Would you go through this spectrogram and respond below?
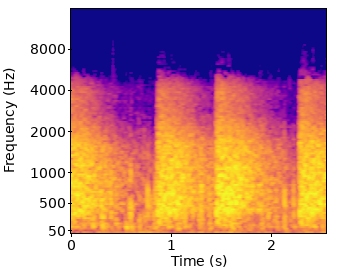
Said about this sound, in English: here it comes. A ride-in shooting.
